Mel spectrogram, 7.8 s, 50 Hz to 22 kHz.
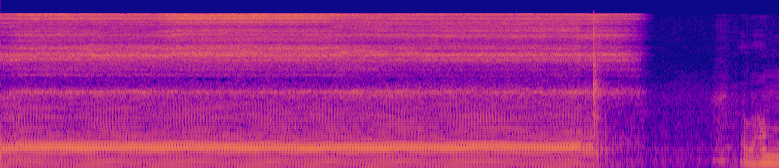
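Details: Steady loud motor hum with rapid buzzing pulses from a Dr. Trust Penguin model 403 compressor nebulizer running with distilled water during a demo, then switching off; normal operating sound.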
